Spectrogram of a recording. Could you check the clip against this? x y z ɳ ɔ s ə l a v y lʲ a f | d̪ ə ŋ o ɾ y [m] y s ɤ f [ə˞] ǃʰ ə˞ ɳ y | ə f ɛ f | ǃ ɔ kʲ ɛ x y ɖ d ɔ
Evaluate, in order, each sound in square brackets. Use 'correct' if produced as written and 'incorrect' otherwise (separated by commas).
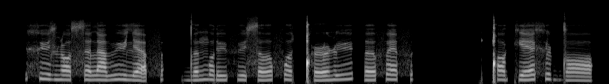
incorrect, incorrect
